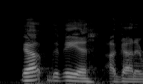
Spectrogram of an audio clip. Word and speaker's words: Devan: Yep, Devan. I got it right. I definitely said that. I be like Devan. Devan. Spell it. It sounds just how it was spelled.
